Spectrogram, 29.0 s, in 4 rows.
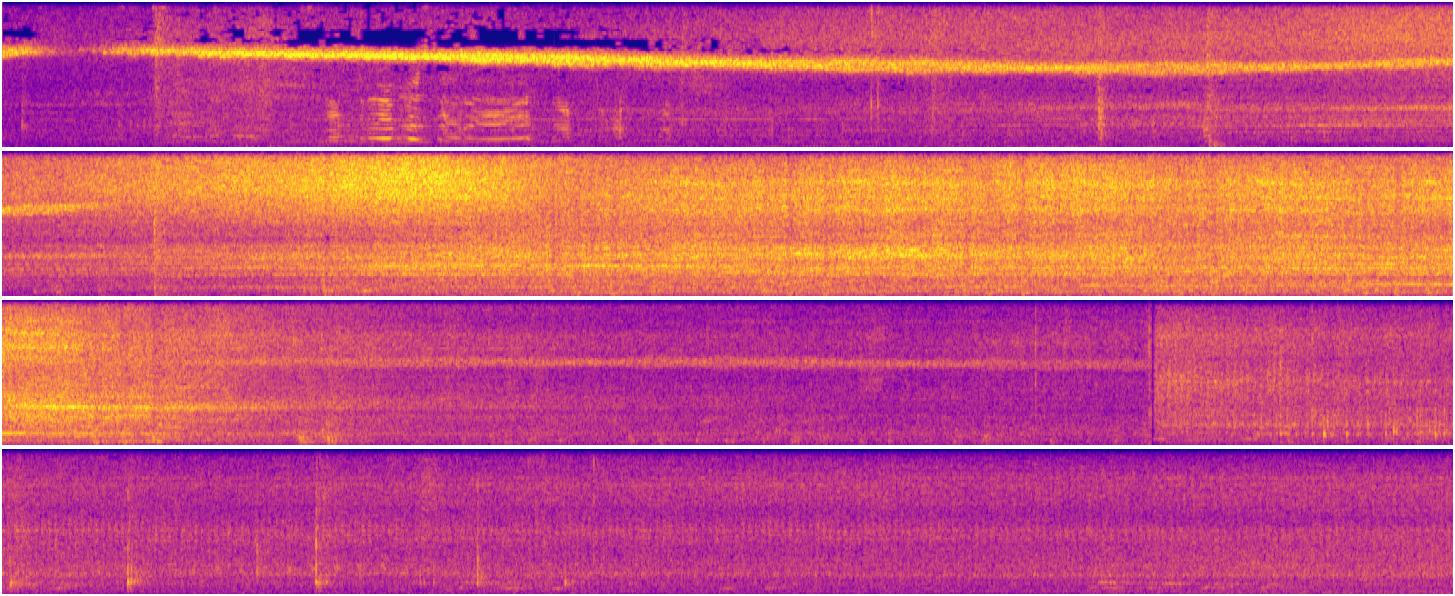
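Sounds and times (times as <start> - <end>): crickets chirping: 0.0 - 20.3
train wheels rumbling on rails: 0.0 - 29.0.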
